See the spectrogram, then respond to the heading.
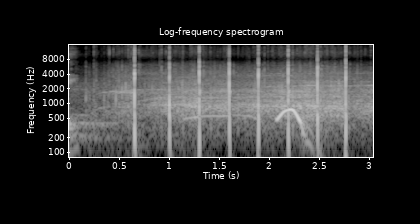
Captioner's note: crowd cheering and clapping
